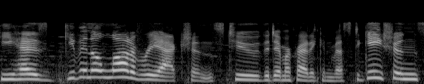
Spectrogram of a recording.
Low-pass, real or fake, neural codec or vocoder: 7.2 kHz; real; none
